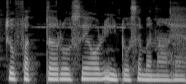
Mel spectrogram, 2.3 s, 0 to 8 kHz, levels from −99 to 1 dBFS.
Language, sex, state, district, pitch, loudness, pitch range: Hindi, female, Andhra Pradesh, Guntur, 185 Hz, -31 LUFS, 170-190 Hz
